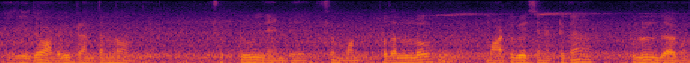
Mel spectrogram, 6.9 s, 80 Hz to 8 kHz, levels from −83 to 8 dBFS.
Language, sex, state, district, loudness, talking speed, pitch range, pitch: Telugu, male, Andhra Pradesh, Krishna, -20 LUFS, 85 wpm, 100-115 Hz, 105 Hz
